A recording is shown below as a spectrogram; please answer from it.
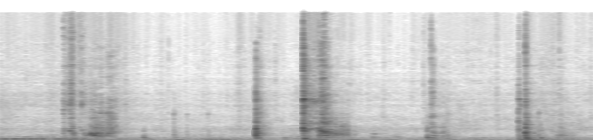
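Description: A spoon stirs pork chops in a thick paste inside a pressure cooker pot, giving several sharp metallic scrapes and knocks against the pot, spaced out between quieter stretches.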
